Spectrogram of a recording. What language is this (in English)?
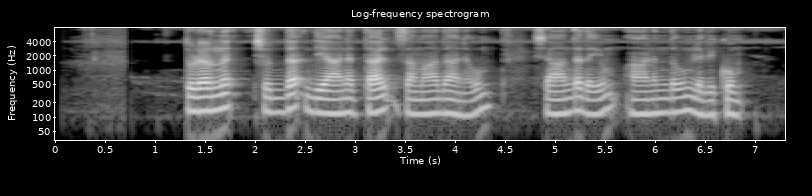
Malayalam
